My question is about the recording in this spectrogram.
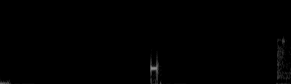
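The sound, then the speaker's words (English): A car relay clicking over and over, sharp snaps roughly every second and a half, with a steady low electrical hum running underneath and no voices. “I'm not sure if it's a relay, it just sounds like one. It's a constant clicking.”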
